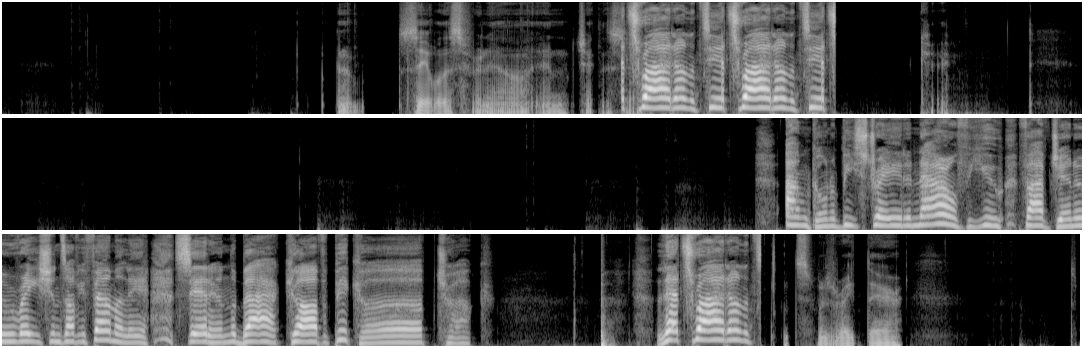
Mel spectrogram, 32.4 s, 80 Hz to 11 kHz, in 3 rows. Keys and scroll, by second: 5.9 super+space, 8.1 space, 9.5 super+=, 17.4 super+=, 18.1 super+space, 18.6 space, 28.9 space.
